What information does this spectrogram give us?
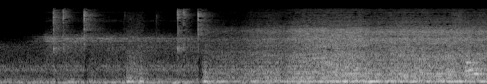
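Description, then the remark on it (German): A few sharp clicks and clatters, then the steady, loud flame of a soldering blowtorch, used for lighting a grill, roars up and holds as a broad, hissing rush, with no talking. “das Ding heißt Lötlampe. Bunsenbrenner. Im Grunde genommen, also ein Feuer”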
